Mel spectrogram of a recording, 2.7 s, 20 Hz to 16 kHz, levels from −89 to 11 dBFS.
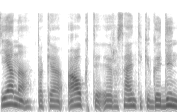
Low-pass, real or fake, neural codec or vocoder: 10.8 kHz; real; none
